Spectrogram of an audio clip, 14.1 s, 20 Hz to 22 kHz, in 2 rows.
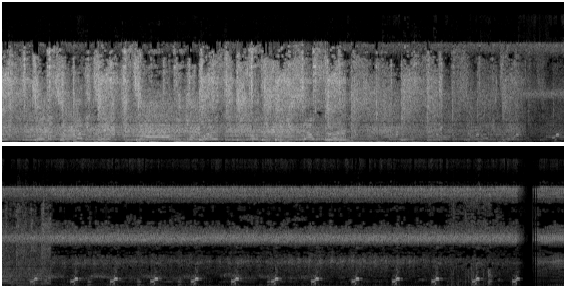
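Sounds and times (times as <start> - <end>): waterhen calling: 5.8 - 13.6.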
